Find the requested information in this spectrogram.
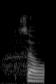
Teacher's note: the S in the beginning of a word has a sound of a Z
